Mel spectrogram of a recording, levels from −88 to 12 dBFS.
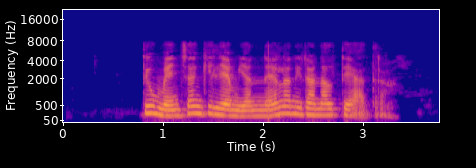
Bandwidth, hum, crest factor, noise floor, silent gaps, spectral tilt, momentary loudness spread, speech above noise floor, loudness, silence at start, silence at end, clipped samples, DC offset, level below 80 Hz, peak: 7.8 kHz; none; 16 dB; -74 dBFS; none; -6.5 dB/octave; 8 LU; 56 dB; -19 LUFS; 0.8 s; 0.45 s; under 0.1%; under 0.1%; -60 dBFS; -4 dBFS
